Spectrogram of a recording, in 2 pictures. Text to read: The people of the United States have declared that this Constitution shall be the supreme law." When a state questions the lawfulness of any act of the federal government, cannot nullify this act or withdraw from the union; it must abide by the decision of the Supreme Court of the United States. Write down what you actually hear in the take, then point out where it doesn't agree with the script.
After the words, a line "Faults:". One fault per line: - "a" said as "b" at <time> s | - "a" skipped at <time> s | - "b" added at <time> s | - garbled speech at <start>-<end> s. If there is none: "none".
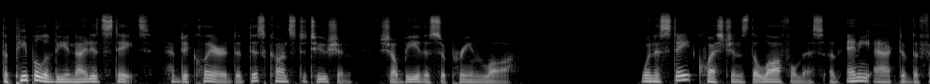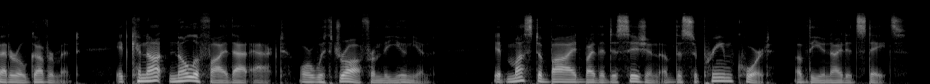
The people of the United States have declared that this Constitution shall be the supreme law." When a state questions the lawfulness of any act of the federal government, it cannot nullify that act or withdraw from the union; it must abide by the decision of the Supreme Court of the United States.
Faults:
- "it" added at 10.4 s
- "this" said as "that" at 11.6 s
